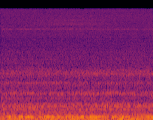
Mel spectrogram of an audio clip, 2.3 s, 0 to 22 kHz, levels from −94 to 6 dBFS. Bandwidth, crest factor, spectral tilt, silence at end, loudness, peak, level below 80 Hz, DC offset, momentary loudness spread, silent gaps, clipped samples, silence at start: 16 kHz; 12 dB; -5.5 dB/octave; 0 s; -29 LUFS; -14 dBFS; -32 dBFS; under 0.1%; 1 LU; none; under 0.1%; 0 s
